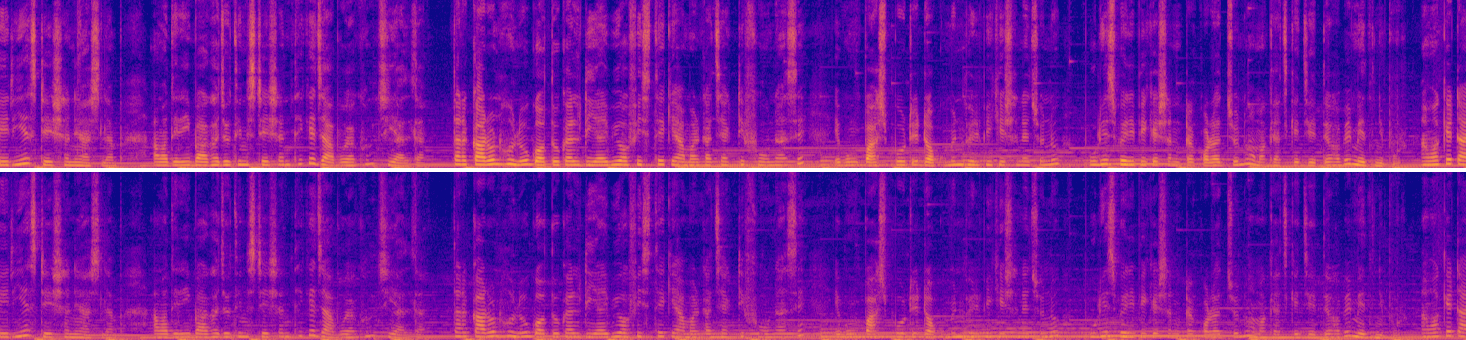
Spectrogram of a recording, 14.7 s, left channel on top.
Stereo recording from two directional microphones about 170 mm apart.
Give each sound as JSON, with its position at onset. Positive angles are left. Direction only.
{"t": 0.0, "sound": "a woman's voice", "side_deg": 20}
{"t": 4.5, "sound": "a woman's voice", "side_deg": 35}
